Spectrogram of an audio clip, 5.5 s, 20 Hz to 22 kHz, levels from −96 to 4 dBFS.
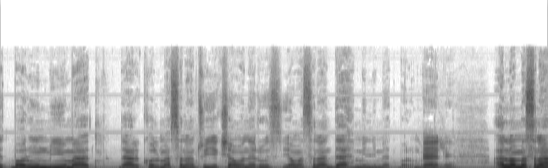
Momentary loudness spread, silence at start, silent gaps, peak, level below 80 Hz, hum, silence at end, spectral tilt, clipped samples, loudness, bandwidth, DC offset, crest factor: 12 LU; 0 s; none; -4 dBFS; -48 dBFS; none; 0 s; -6 dB/octave; under 0.1%; -24 LUFS; 16 kHz; 3%; 18 dB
